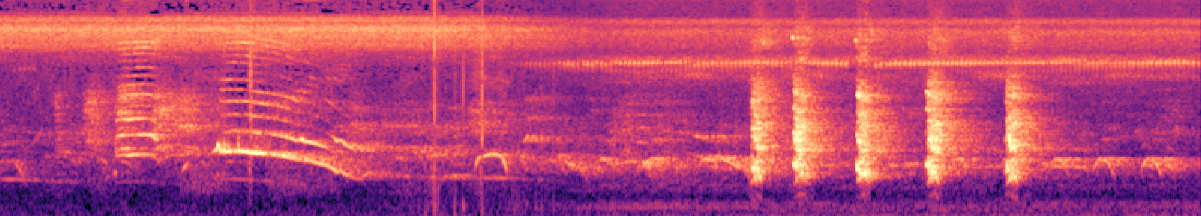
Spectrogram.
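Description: Hunting dogs barking: a couple of drawn-out, falling yelps about two seconds in, then a run of about five sharp barks roughly two-thirds of the way through.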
